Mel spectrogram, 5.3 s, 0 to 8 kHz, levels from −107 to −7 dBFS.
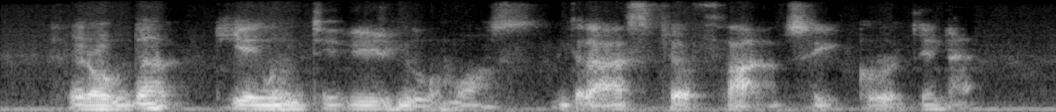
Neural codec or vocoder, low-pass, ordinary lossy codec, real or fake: codec, 16 kHz, 1 kbps, FunCodec, trained on LibriTTS, 50 frames a second; 7.2 kHz; Opus, 32 kbps; fake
